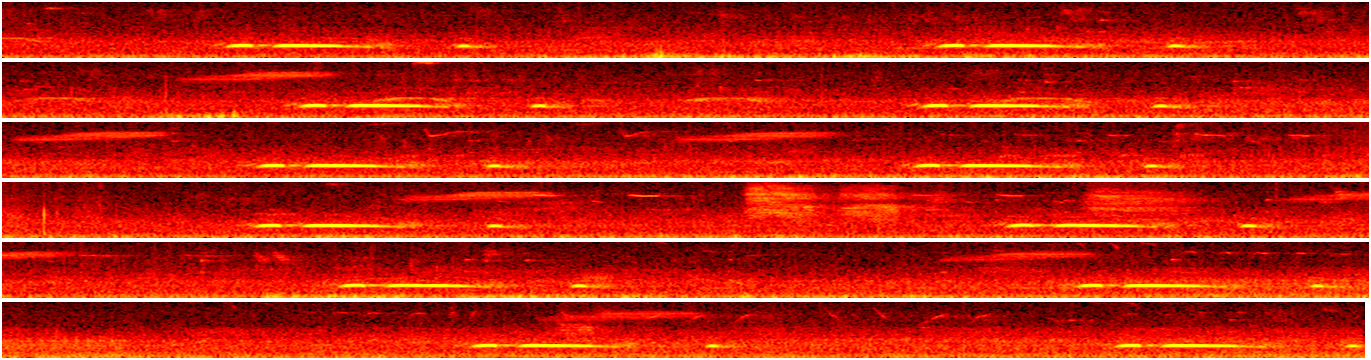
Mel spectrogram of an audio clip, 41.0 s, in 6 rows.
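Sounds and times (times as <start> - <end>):
Eurasian collared dove cooing: 1.0 - 2.6, 4.6 - 6.3, 8.2 - 13.2, 14.9 - 16.4, 17.4 - 20.7, 21.7 - 23.5, 24.2 - 28.0, 28.9 - 30.7, 32.1 - 35.3, 36.4 - 38.0, 39.6 - 40.9.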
